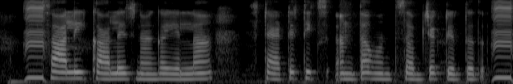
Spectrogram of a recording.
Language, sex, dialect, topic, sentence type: Kannada, female, Northeastern, banking, statement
